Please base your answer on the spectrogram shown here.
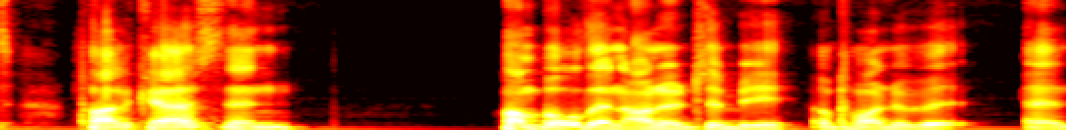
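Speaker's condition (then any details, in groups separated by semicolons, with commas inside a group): Cerebral palsy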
